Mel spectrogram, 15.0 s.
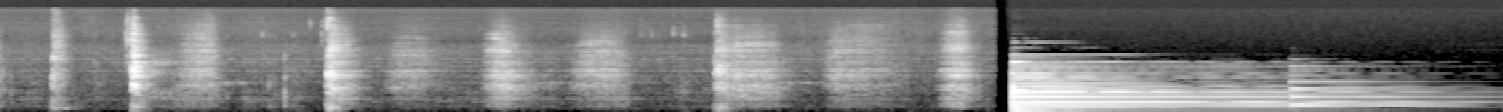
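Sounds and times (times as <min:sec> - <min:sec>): man breathing heavily: 0:00.5 - 0:02.4, 0:03.2 - 0:06.4, 0:07.1 - 0:10.0
electric piano chord: 0:10.1 - 0:15.0.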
